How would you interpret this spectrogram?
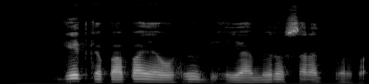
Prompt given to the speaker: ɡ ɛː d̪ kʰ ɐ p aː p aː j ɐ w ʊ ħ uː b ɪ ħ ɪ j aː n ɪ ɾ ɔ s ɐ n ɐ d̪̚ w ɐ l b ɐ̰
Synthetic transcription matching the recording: ɡ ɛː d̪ kʰ ɐ p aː p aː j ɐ w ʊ ħ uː b ɪ ħ ɪ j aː m ɪ ɾ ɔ s ɐ n ɐ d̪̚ w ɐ l b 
